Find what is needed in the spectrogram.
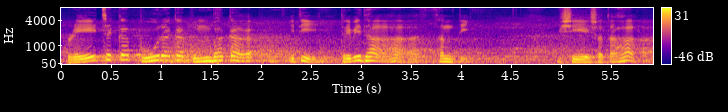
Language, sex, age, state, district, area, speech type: Sanskrit, male, 18-30, Karnataka, Dakshina Kannada, rural, spontaneous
